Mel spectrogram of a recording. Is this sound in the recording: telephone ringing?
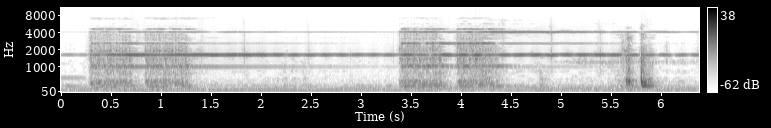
yes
